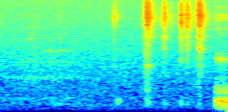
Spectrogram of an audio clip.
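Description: Glossy trading cards being handled and peeled apart: a quick run of sharp clicks and snaps of card stock starting about a second and a half in. The cards are pretty sticky and cling to one another.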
